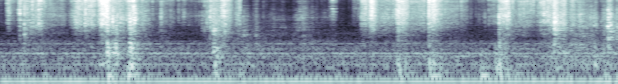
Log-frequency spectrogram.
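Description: A knife sawing through the crisp toasted crust of a tuna melt sandwich, crunching in short, irregular bursts several times.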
